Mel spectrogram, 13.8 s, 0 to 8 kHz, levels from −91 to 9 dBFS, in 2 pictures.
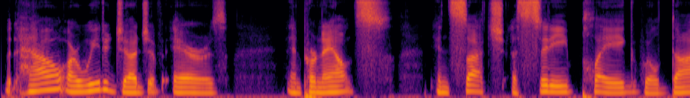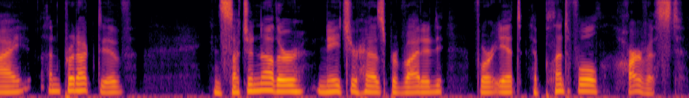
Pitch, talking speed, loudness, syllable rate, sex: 135 Hz, 120 wpm, -22 LUFS, 4.3 syllables/s, male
